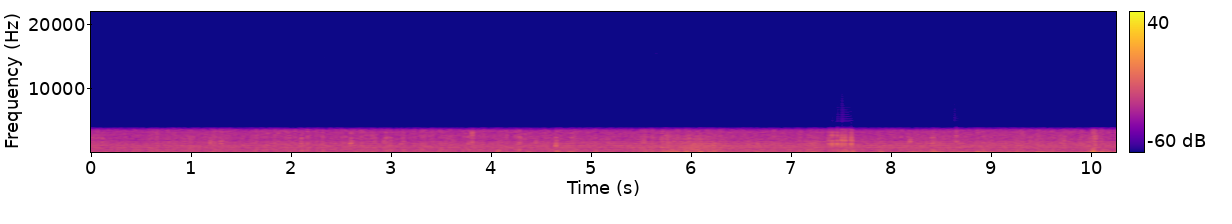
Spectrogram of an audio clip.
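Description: Sounds of black bears close to the den-cam microphone: a steady hiss at first, then from about halfway a louder, irregular low pulsing.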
